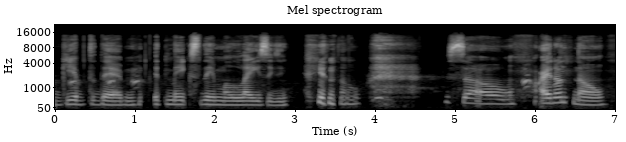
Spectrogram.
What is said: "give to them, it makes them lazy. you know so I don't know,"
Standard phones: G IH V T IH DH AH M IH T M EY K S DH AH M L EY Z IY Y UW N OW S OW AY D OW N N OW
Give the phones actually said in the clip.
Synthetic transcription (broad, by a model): G IH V T IH DH AH M IH T M EY K S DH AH M L EY Z IY Y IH N OW S OW AY D OW N N OW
